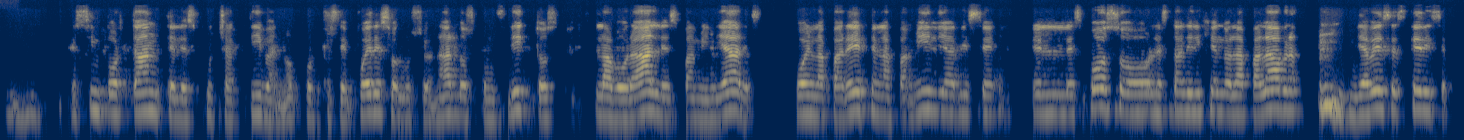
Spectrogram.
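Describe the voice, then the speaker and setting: In this muffled recording with no room sound, a woman teaches a classroom lesson on active listening in a medium-pitched, slightly mellow voice. Her pace is measured and her intonation fairly even. She keeps putting questions to the class and frequently adds "¿no?" to her points.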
